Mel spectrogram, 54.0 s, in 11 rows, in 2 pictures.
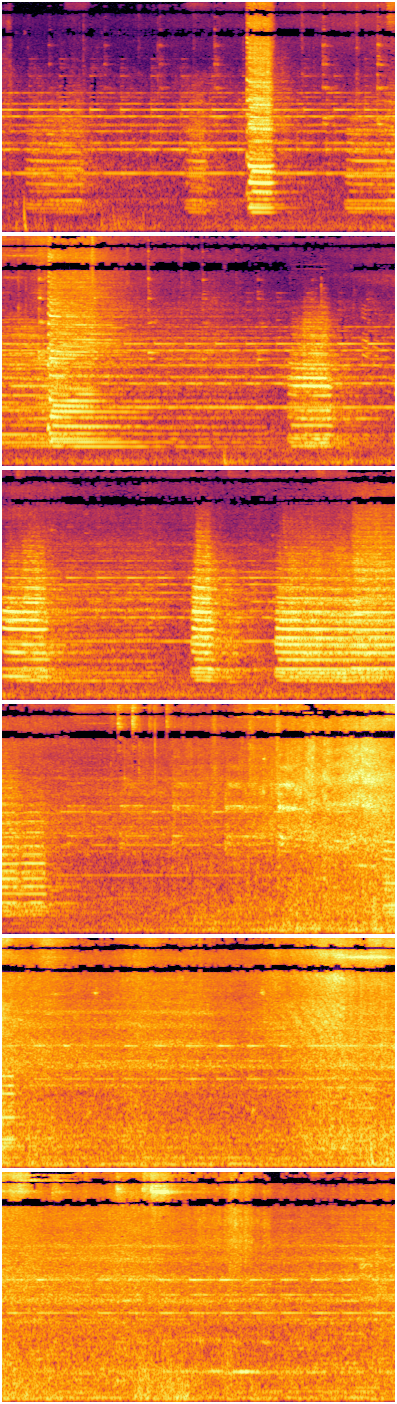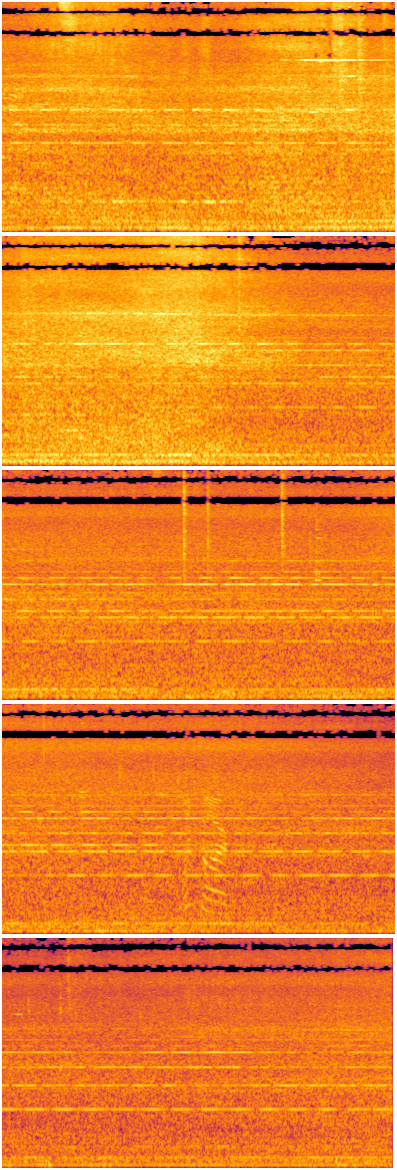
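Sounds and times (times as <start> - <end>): train rumbling past: 0.0 - 54.0
locomotive horn blasts: 0.3 - 1.2, 2.3 - 3.7, 4.3 - 7.8, 8.5 - 11.4, 12.2 - 15.6, 19.4 - 20.2.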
